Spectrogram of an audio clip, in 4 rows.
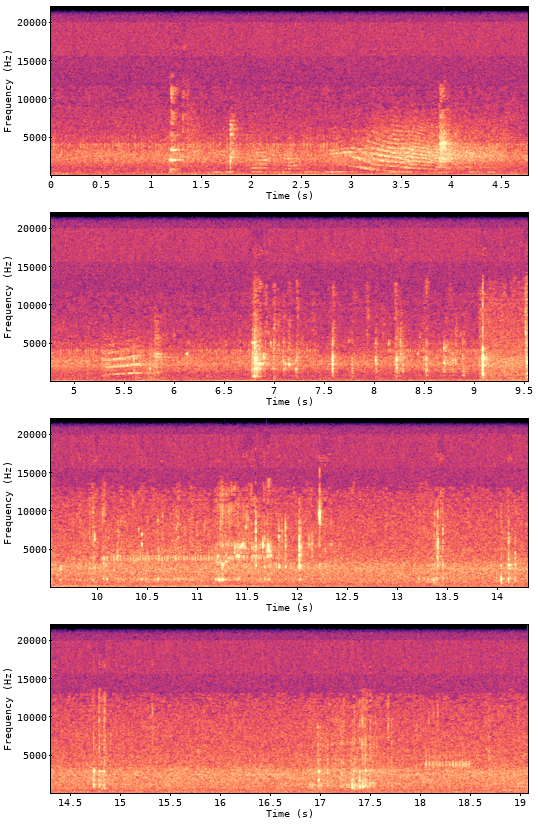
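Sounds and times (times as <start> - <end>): faint small clicks and taps: 1.2 - 2.0.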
